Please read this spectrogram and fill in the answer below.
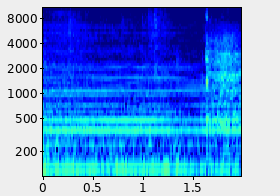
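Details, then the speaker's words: Workshop 400-watt metal halide lamps with ballasts, before conversion to direct-wire T8 LED bulbs: steady, fixed-pitch electrical buzz fills the room, heard even through a highly directional shotgun microphone; ballast buzz. "as i talked about in the previous video we are working on swapping out these metal halide lights which you can hear buzzing annoyingly in the background"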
